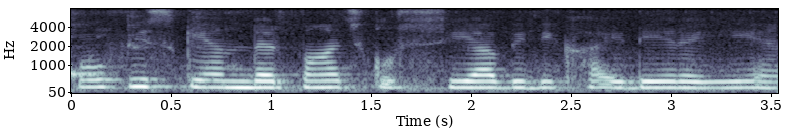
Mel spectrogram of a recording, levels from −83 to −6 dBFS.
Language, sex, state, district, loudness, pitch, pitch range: Hindi, male, Haryana, Jhajjar, -16 LUFS, 220 Hz, 215-230 Hz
